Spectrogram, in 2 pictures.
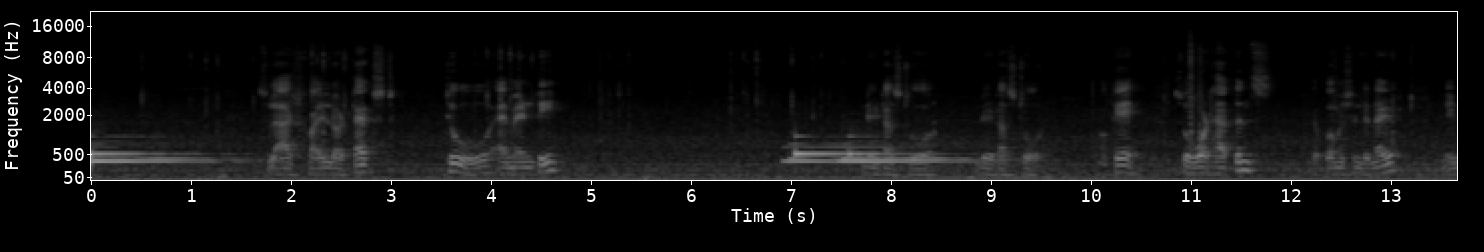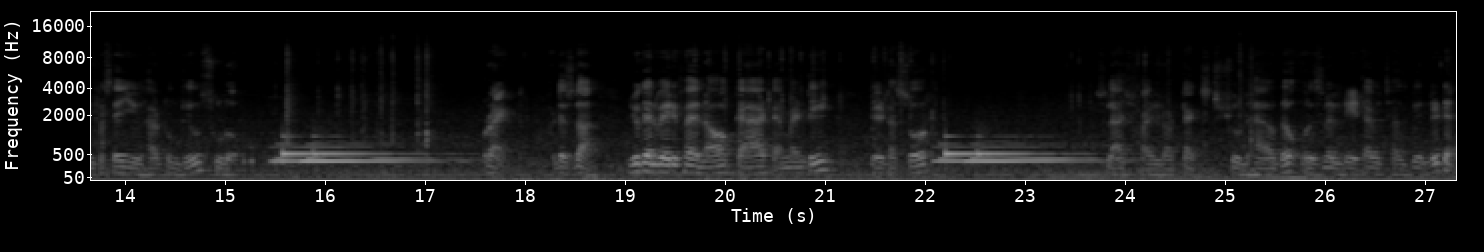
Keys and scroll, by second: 1.0-4.9 typing, 6.2-7.4 typing, 11.0 Return, 12.8 Up, 13.2 Left, 15.9 s, 16.5 space, 16.9 Return, 19.5-22.0 typing, 22.0 Tab, 23.2-24.6 typing, 25.1 Return.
